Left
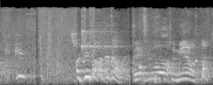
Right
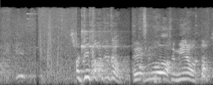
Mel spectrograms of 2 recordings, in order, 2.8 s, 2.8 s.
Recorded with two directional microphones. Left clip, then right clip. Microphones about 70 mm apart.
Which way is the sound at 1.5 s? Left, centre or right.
Right.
